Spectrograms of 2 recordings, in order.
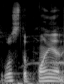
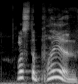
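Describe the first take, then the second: First: The question sounds sharp and accusing. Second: The question sounds warm and friendly. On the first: The listener is under suspicion. The speaker calls it wrong. "I said that in an accusatory way" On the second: The question is a friendly inquiry. The speaker calls it right. "That was not meant to be a, an accusatory way"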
